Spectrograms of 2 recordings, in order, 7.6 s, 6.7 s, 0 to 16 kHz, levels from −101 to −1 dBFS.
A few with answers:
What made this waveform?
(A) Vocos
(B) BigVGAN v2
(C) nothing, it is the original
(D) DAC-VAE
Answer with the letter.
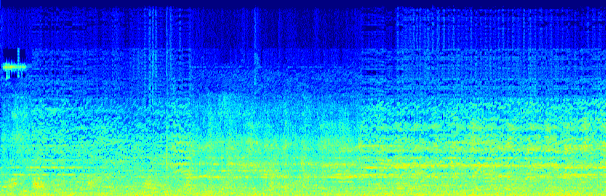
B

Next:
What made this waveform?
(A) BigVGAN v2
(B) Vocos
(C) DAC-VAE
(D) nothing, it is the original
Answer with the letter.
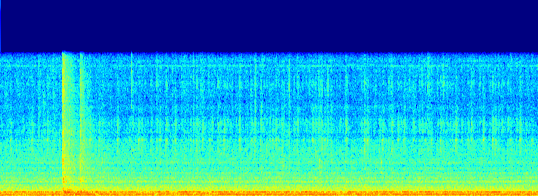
D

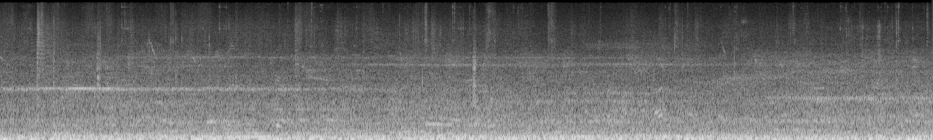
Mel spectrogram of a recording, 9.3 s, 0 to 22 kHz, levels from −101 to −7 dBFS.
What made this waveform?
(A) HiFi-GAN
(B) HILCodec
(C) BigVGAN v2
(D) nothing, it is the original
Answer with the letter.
D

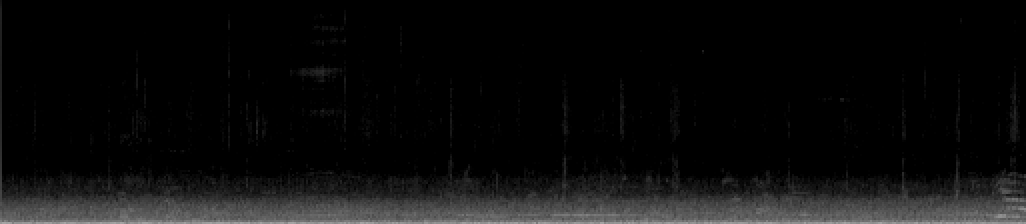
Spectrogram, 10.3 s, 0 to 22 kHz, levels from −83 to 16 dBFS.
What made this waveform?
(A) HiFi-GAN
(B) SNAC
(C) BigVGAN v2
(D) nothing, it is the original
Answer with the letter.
D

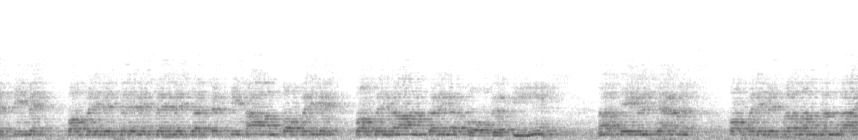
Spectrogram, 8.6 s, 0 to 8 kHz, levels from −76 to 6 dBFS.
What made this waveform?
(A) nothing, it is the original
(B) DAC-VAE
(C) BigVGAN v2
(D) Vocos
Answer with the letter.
C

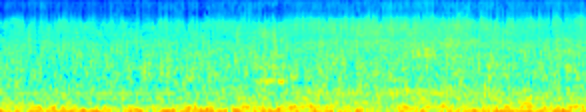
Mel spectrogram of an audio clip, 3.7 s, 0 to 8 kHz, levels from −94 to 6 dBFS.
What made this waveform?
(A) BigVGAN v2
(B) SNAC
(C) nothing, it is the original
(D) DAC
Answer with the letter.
A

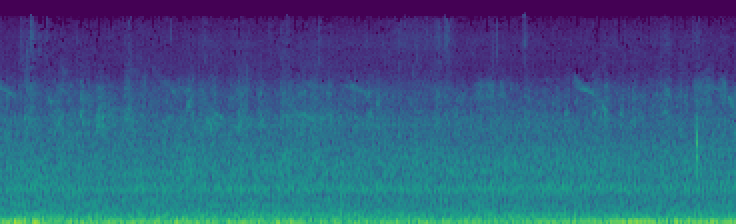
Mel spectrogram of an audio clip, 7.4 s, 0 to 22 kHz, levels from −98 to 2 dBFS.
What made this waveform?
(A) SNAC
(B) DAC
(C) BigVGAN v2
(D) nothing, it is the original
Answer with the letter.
D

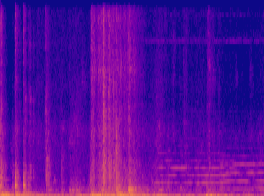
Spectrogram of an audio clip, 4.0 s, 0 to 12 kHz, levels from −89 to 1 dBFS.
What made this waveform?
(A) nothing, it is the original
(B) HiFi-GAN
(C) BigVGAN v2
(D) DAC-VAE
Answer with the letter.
A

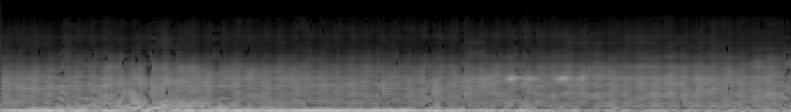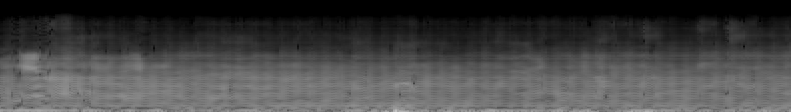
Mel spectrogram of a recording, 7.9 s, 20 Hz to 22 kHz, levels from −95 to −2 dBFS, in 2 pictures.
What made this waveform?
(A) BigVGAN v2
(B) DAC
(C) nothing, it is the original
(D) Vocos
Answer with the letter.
A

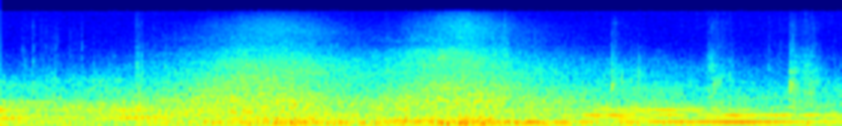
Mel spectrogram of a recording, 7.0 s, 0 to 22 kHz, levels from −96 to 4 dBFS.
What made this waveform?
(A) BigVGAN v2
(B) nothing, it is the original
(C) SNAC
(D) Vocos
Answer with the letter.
B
